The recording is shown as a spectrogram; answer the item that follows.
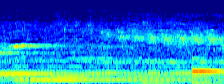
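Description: Slow, soft instrumental music of long held notes, with a new note coming in near the end, over songbirds: chirps at the start and a rapid high trill through the second half.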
